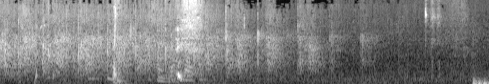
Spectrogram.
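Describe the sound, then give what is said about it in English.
An audience applauds as California Senator Kamala Harris, Vice President Mike Pence and Libertarian candidate Spike Cohen are welcomed, a dense, crackling wash of hand claps that peaks early, then gradually thins and fades, ending with a brief low thump. “Clap for that, you stupid bastards.”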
